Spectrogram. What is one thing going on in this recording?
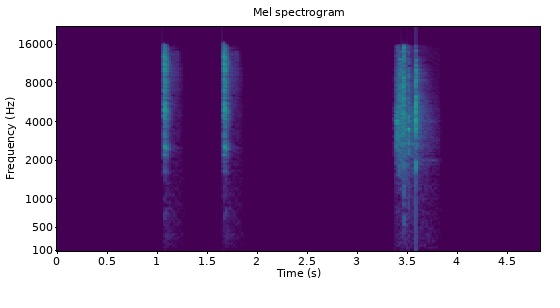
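Short electronic menu clicks sound as a selection changes.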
